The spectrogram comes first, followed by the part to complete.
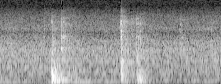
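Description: Plastic Lego bricks clicking and knocking together on a tabletop: a sharp click about half a second in, then two more close together a little after a second.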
